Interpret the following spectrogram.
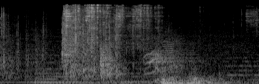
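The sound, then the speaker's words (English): A sudden clattering rush of small hard objects spilling out of a handbag tipped open onto a surface, with metallic jingles of keys as a set of keys is grabbed, followed by softer rummaging thuds, moderately loud. “tipping open Rachel's handbag and grabbing a set of keys.”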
